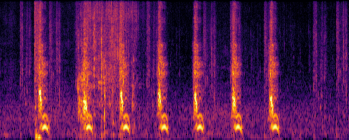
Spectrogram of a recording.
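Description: A tool chops repeatedly into a carcass with wet thuds.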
